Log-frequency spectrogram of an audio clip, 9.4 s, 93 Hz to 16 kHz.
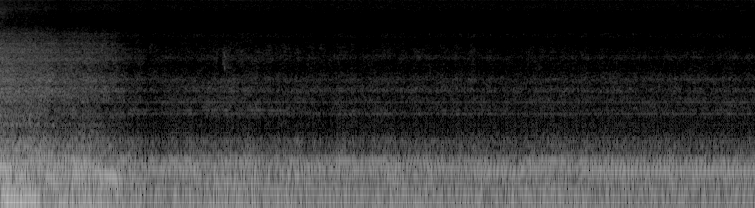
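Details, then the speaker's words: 2009 Chevy Silverado 5.3L with oscilloscope on the misfiring cylinder 2 plug: uneven, lumpy low idle with an irregular stumble, the truck shaking more on a light rev; cause is a badly burnt cylinder 2 plug with a closed gap. "voy a poner el canal a donde está la la bujía que está que está fallando donde está haciendo el misfire lo voy a acelerar [Música] poquito í se siente que tiembla más el carro ahí está temblando está temblando"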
